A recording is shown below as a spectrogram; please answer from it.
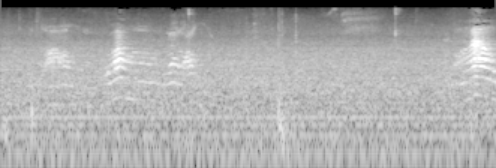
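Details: Playing on her cat perch, Spazzo the female cat lets out brief, thin meows spaced across a few seconds, the last one louder and rising, over a quiet humming room.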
